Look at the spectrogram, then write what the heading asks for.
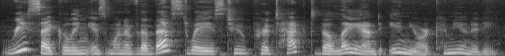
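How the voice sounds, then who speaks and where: A woman's voice: mid-range voice, big pitch swings, measured pace. A woman teacher giving a read-aloud science lesson to children, with simple, instructive phrasing addressed to her pupils. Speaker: elementary school teacher.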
